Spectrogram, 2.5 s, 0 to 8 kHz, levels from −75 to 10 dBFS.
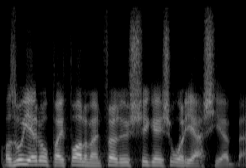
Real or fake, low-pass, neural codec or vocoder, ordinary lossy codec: fake; none; codec, 16 kHz, 0.7 kbps, FocalCodec; none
